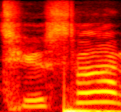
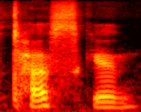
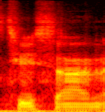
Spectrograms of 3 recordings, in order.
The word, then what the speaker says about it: Tucson: It's pronounced Tucson. I thought it's Tuscan. Nope, it's Tucson, and everyone that pronounces it Tuscan is wrong.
